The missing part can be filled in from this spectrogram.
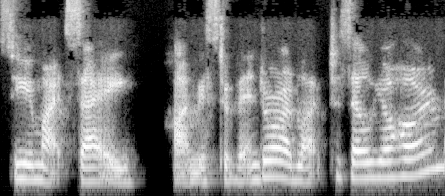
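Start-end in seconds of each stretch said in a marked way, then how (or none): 1.3-3.3 rising question lift on Hi, Vendor and home. Showing how an eighteen-year-old greets a vendor: rising at each phrase end. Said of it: "everything goes up".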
